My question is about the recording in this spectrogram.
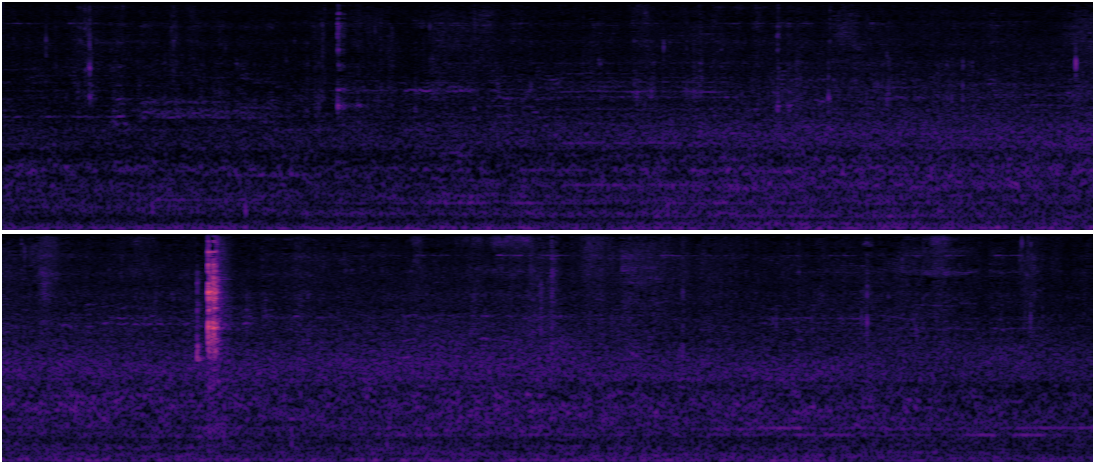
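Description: Quiet steady background noise with a single sharp clink about ten seconds in.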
